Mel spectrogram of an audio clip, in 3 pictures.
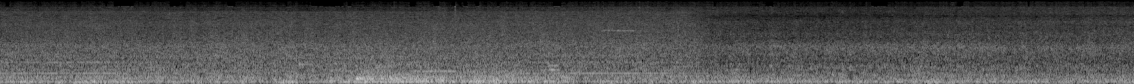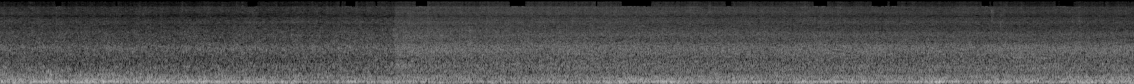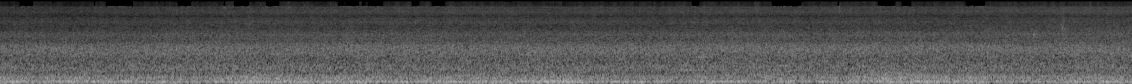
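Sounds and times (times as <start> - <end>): heavy rain downpour: 0.0 - 34.0.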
